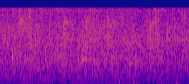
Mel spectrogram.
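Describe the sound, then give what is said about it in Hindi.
Audience applause after a dance-drama performance: a steady, dense wash of clapping at fairly low level that holds evenly throughout without a clear start or stop. “इसके जोर से ताली बजाएं।”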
